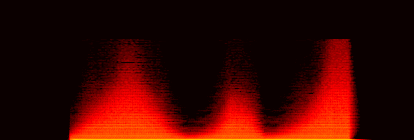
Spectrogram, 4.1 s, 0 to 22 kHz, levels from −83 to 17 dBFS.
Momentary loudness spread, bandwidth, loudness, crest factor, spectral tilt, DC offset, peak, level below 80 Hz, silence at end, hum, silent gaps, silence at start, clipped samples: 5 LU; 9.6 kHz; -22 LUFS; 14 dB; -5 dB/octave; under 0.1%; -4 dBFS; -20 dBFS; 0.55 s; none; none; 0.7 s; under 0.1%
